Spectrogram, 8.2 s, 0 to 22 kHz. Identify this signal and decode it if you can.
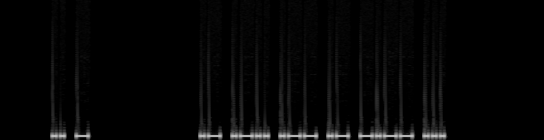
Morse code, heard as a keyed tone, about 21 wpm, 700 Hz. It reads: IT ALWAYS
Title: 4x Word-Spacing - Sentences from Top 300 Words - 20wpm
